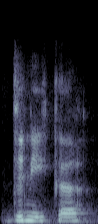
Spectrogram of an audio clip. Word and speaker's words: Danika: want to mispronounce it is it dynaca or danica i know we've spoken but i don't know how to pronounce your name it's okay it's danika danica sorry that made sense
